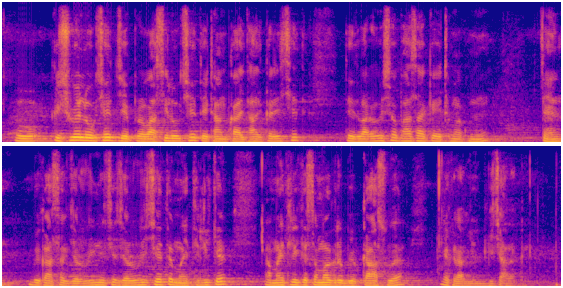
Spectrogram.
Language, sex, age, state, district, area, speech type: Maithili, male, 60+, Bihar, Saharsa, urban, spontaneous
